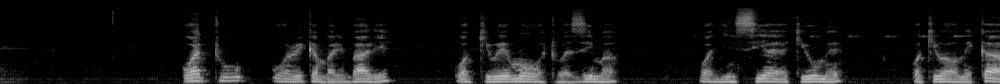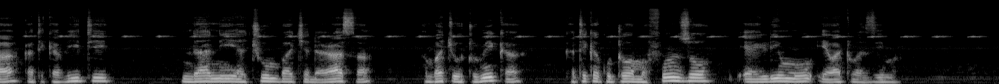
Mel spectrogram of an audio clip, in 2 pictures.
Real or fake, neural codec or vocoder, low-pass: fake; vocoder, 44.1 kHz, 128 mel bands every 512 samples, BigVGAN v2; 14.4 kHz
